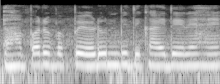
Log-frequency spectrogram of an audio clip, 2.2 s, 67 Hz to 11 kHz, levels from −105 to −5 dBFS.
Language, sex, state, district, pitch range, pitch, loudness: Hindi, female, Uttar Pradesh, Jalaun, 205-215 Hz, 210 Hz, -14 LUFS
